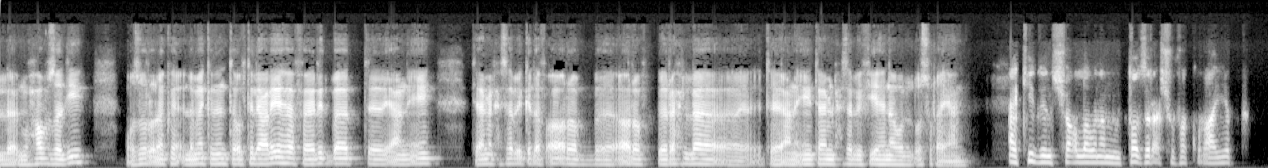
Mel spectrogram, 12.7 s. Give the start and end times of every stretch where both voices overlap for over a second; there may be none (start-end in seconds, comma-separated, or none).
none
